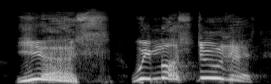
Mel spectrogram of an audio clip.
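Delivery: very high, swooping, grandiose, overdramatic dwarf king voice. Mocking the main dwarf character in a movie, imitating an overdramatic dwarf king. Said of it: "that main dwarf guy is like".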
